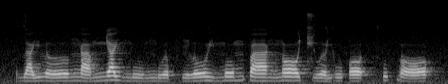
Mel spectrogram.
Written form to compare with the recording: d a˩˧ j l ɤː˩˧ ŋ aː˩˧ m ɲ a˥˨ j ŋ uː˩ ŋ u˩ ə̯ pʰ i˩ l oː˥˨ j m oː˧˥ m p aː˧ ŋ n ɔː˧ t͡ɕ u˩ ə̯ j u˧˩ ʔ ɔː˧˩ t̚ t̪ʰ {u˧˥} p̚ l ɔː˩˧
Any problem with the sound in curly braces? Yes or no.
no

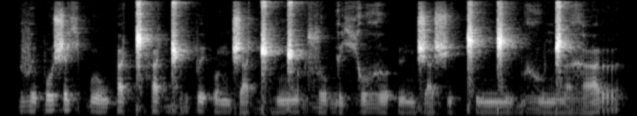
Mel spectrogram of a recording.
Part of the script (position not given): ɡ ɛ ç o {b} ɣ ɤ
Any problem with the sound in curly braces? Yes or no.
yes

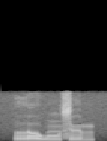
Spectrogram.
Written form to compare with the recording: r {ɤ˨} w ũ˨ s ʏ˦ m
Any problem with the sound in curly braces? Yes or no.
no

